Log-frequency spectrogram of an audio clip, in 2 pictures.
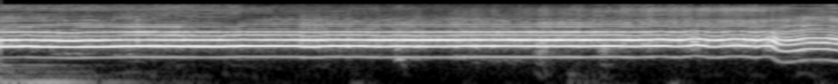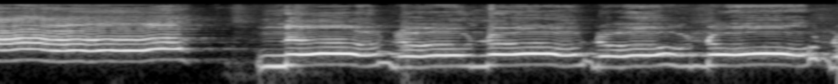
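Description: A woman's scream held as one long, steady, high sung note, wavering after about four seconds. After a brief break a lower voice follows with a run of short, wavering sung cries.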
